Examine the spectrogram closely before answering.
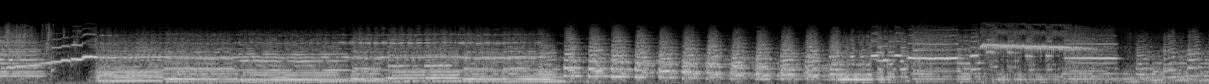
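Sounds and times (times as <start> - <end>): orchestral cartoon music with brass: 0.0 - 12.0.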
